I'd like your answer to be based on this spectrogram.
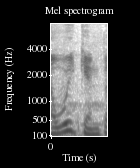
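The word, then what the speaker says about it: Weeknd: No, se pronuncia como fin de semana, Weekend, pero en realidad no se escribe Weekend.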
